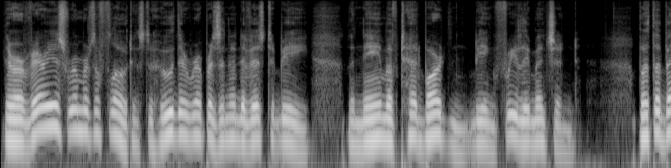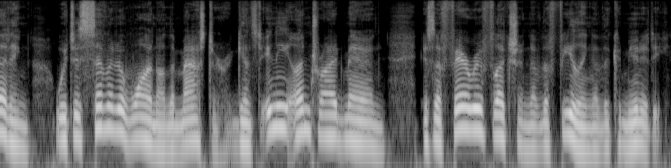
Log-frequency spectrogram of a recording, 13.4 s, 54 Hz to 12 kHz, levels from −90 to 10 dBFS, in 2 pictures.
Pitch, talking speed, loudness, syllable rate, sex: 130 Hz, 205 wpm, -16 LUFS, 6.2 syllables/s, male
